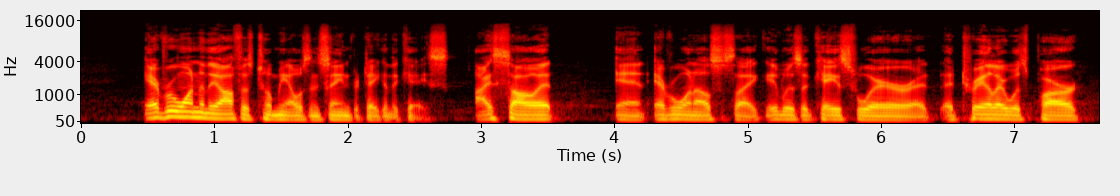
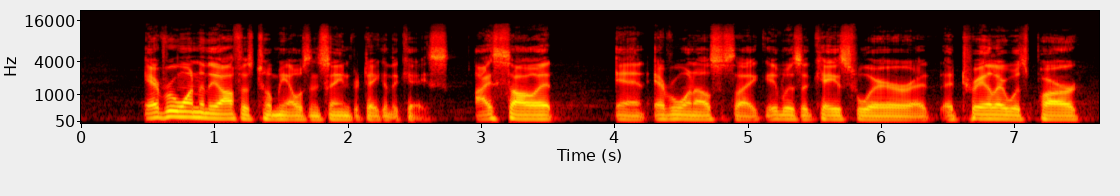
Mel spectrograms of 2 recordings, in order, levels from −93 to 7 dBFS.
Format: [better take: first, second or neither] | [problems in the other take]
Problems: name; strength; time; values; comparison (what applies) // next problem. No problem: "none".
neither | none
